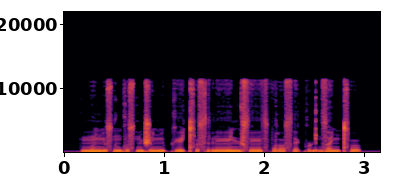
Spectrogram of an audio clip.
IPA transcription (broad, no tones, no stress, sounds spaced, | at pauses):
n̪ ũ ɲ u s ŋ ɡ o s n d͡ʒ ɔ ɲ u k e cʰ ʊ s r ẽː ɲ ɖ ʊ s ẽː s f ɔ ɾ ɔː s ɾ ɛ k ɔ ɖ n z a ɲ cʰ ʊ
